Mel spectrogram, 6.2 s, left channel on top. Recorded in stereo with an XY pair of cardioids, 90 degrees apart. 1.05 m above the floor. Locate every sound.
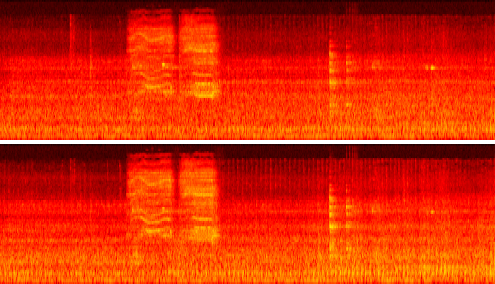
0.0 s a fan: 35° right, 1.5 m
1.6 s a camera shutter: 45° right, 1.5 m
4.1 s cutlery clinking: 40° right, 0.8 m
